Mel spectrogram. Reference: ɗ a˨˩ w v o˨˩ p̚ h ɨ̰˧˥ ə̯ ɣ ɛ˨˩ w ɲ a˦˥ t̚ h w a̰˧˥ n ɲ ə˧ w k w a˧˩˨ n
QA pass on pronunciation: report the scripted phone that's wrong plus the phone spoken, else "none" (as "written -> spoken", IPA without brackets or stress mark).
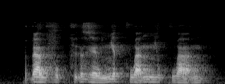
none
